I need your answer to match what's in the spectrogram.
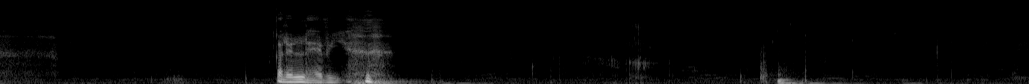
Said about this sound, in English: Now let's just take a sip of something.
